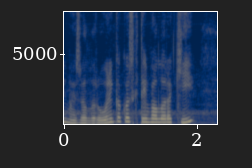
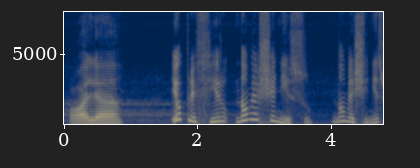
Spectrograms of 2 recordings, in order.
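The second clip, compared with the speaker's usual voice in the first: ordinary talk, nothing marked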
